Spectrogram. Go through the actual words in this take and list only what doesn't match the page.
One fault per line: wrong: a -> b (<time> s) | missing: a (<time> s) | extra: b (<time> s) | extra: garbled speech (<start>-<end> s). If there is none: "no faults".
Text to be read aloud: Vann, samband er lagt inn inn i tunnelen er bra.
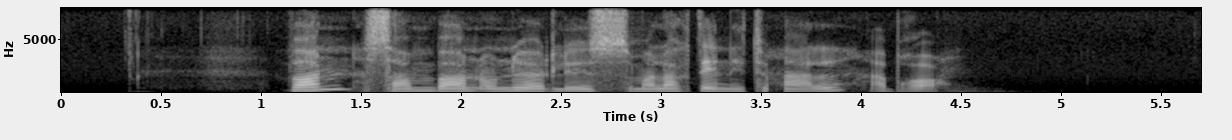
extra: og nødlys som (2.1 s)
missing: inn (3.4 s)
